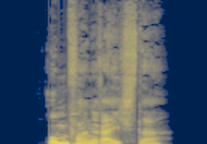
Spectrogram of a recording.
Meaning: inflection of umfangreich: 1. strong/mixed nominative masculine singular superlative degree 2. strong genitive/dative feminine singular superlative degree 3. strong genitive plural superlative degree
- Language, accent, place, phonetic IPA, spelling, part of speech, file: German, Germany, Berlin, [ˈʊmfaŋˌʁaɪ̯çstɐ], umfangreichster, adjective, De-umfangreichster.ogg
